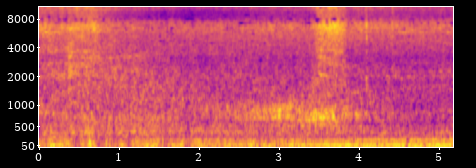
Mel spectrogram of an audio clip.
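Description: A car engine idling: a steady low hum, with a brief soft swish about three and a half seconds in.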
